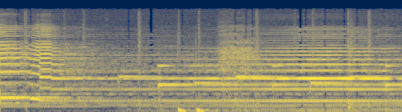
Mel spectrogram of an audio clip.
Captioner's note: inhales cigarette'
